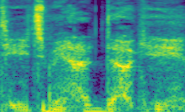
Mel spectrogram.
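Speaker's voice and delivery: hushed whisper, close into the microphone. Retelling taunting sniped players in TF2, whispering into the microphone. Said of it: "I would whisper into the microphone".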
